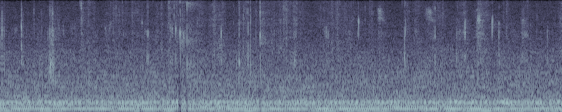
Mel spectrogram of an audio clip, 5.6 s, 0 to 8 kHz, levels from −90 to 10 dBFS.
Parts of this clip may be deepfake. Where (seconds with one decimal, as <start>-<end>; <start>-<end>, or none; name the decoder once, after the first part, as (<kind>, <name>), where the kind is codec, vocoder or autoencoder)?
1.4-5.6 (vocoder, BigVGAN v2)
